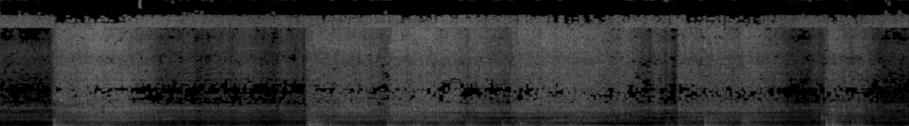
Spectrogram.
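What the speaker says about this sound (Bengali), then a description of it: "আর মাছগুলোকে কড়া করে ভেজে নেব।" Katla fish pieces fry hard in hot oil, giving a loud, steady hiss and spitting sizzle that swells and eases over several seconds with no speech.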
